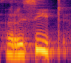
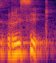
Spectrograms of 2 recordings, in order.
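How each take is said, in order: First: Receipt said ri-seet with no p; correct receipt. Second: Receipt as ri-seet, silent p; receipt without p. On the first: Teacher correcting students, receipt without p. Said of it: "it is". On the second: Teacher correcting students, receipt with silent p. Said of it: "प नहीं आता उसमें". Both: Shown as a demonstration.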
